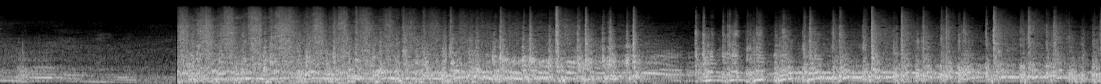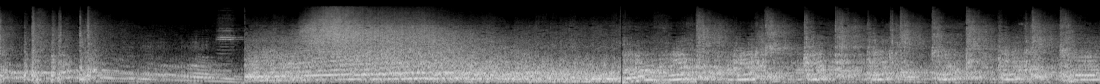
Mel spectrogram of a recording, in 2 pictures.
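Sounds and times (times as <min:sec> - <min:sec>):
car accelerating in tunnel: 0:00.0 - 0:22.0
car engine revving: 0:00.0 - 0:22.0
sharp exhaust pops: 0:01.8 - 0:12.1, 0:17.7 - 0:22.0.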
